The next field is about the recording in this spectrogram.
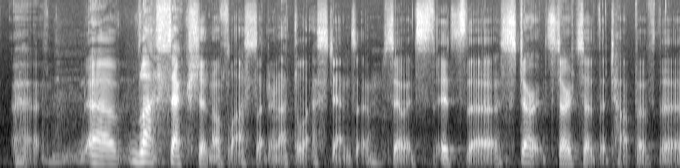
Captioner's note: none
